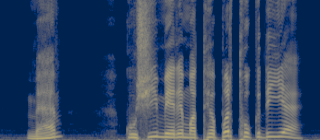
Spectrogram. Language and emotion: Dogri, disgusted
